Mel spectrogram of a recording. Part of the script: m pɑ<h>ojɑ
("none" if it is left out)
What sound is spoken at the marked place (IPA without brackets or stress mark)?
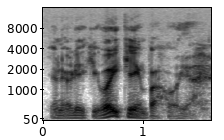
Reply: h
